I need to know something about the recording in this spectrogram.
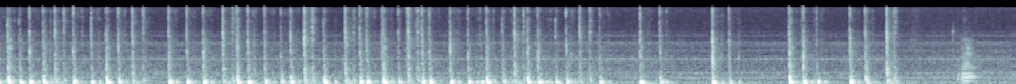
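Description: Typing on a computer keyboard: a fast, dense run of key clicks for about six seconds, then a few scattered keystrokes.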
